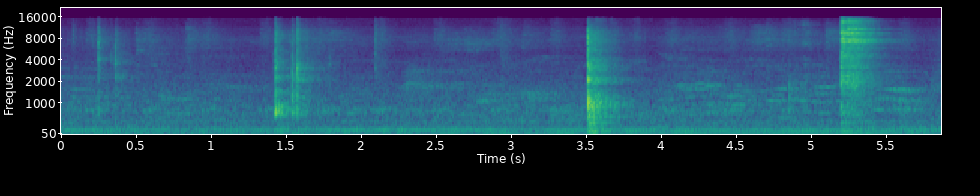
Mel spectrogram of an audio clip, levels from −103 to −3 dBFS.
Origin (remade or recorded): recorded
